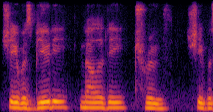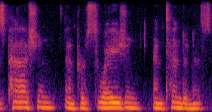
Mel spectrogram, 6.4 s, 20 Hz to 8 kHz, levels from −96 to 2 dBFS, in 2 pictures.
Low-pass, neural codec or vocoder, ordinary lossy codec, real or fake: 7.2 kHz; none; Opus, 16 kbps; real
